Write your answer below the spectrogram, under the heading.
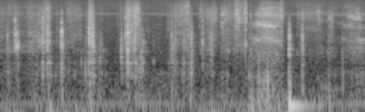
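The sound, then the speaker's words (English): Licking an envelope to seal it: a run of many short, wet clicks and smacks mixed with soft paper rustling, irregular in rhythm and moderately loud, with no voices. “Good licking sound. I'm actually revolted by that.”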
